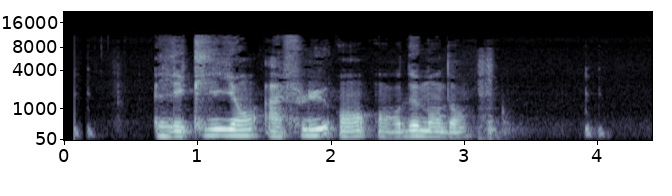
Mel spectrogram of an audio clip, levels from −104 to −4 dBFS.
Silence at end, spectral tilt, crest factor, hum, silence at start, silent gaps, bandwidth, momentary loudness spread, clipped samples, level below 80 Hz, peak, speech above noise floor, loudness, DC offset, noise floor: 0.4 s; -6 dB/octave; 18 dB; none; 0.05 s; none; 11.5 kHz; 14 LU; under 0.1%; -72 dBFS; -12 dBFS; 47 dB; -28 LUFS; under 0.1%; -74 dBFS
